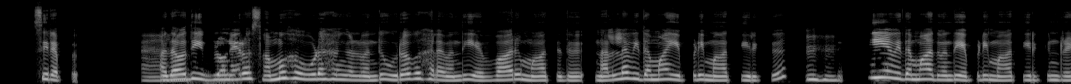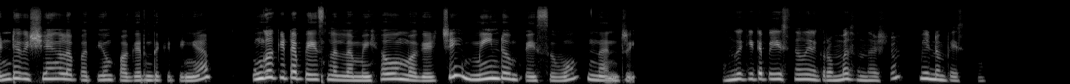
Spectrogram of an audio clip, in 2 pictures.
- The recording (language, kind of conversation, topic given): Tamil, podcast, சமூக ஊடகங்கள் உறவுகளை எவ்வாறு மாற்றி இருக்கின்றன?
- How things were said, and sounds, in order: none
